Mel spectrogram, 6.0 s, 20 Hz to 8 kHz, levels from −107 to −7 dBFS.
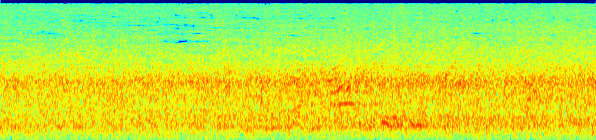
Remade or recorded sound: recorded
